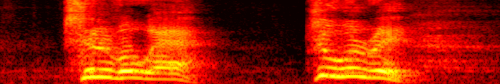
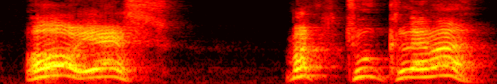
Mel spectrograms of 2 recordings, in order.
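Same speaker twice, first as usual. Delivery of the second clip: ordinary talk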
